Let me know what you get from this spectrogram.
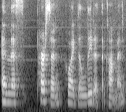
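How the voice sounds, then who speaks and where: A young woman co-hosting a podcast, chatting casually with a relaxed, rambling way of telling stories. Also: mid-range voice, normal speed, creaky. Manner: relaxed, filler-heavy storytelling. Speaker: podcast co-host. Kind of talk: casual chat.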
